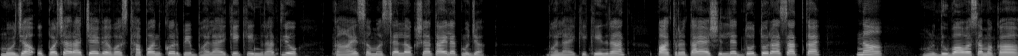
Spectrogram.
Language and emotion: Goan Konkani, fearful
